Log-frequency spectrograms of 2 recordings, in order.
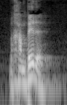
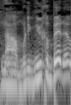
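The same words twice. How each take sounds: First: Low, louder, decided call to pray; the girlfriend settles it: we pray now; firm girlfriend. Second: Low, disbelieving question on bidden; incredulous thought. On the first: Girlfriend calming her angry boyfriend down, firm and decided. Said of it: "En Jessica zegt tegen mij". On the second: Angry son doubting his girlfriend's call to pray, incredulous. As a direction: scoff at the idea of praying right now. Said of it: "En ik dacht". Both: Retold or imitated.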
